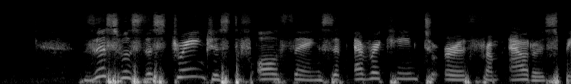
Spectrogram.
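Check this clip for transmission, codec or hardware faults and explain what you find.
No transmission, codec or hardware faults turned up.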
